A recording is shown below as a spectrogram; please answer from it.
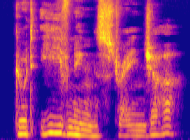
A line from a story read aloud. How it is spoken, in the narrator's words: he says in a thin, velvety voice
